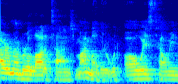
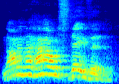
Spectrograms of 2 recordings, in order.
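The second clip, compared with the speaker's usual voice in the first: very high, loud warning; alarmed mother's shout; mom shouting; 9 semitones higher, 8 dB louder than usual. Acted. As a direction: shout before he swings. Mom scolding baseball play.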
